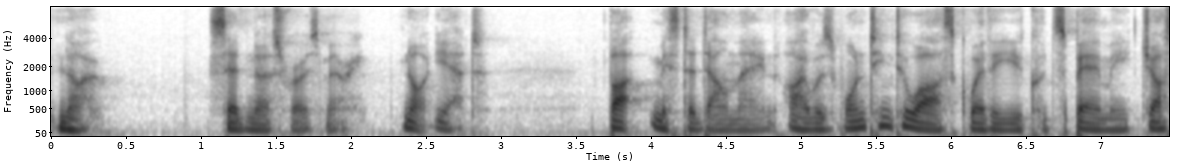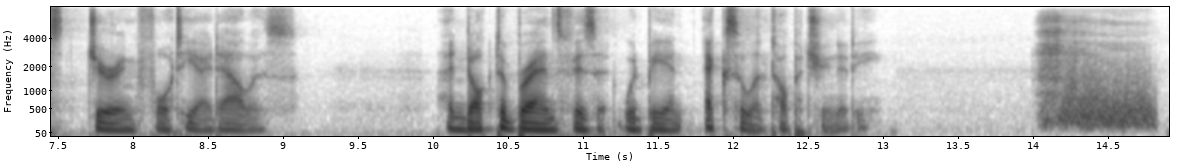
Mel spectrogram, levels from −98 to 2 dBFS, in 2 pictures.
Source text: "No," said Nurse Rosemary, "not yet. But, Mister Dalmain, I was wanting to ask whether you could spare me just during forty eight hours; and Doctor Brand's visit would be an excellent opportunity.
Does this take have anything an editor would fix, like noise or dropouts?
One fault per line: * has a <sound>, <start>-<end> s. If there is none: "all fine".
* has a sigh, 14.0-14.9 s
